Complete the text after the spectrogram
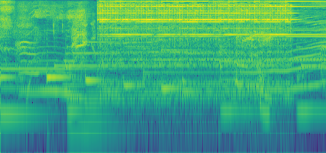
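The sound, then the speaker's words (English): A telephone rings after a number is dialed on a mobile phone: steady electronic tones with bright overtones, fairly loud, filling the short stretch with no one talking. “I'm taking out my phone with my one free hand, and I'm dialing up the stranger.”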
